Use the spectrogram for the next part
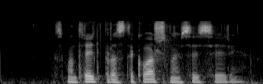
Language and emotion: Russian, neutral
